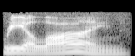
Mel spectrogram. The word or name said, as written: realign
